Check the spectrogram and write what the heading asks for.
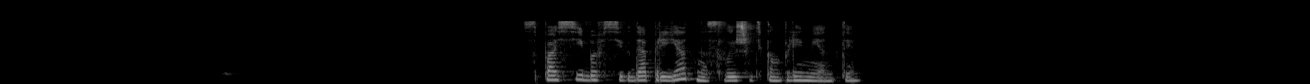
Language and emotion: Russian, neutral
